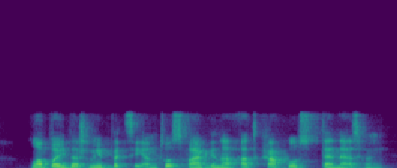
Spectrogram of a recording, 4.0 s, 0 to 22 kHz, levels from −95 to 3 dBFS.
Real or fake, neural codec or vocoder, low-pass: fake; codec, 16 kHz, 0.8 kbps, ZipCodec; 7.2 kHz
